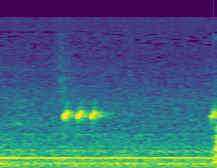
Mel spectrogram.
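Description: A pause in speech: a steady low hum, with three quick faint chirps at one pitch about two-thirds of a second in.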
